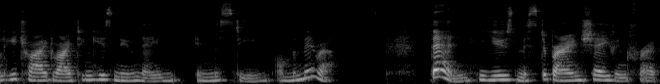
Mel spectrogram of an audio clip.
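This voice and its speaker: A woman teacher reads a children's story aloud, shaping each sentence with care. Her pitch moves in a lively, expressive way.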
